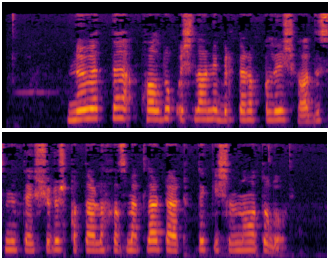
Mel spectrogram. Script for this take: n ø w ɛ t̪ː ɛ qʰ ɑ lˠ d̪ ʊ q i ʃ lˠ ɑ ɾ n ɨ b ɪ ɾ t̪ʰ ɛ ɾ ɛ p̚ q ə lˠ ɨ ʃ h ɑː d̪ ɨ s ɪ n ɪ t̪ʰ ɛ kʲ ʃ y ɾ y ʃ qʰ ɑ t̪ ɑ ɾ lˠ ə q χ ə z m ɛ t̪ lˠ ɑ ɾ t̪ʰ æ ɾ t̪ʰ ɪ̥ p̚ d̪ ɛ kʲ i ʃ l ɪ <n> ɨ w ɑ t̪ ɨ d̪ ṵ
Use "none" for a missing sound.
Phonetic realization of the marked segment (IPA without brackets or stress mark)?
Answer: n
